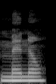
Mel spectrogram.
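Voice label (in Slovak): "meno", Slovenské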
